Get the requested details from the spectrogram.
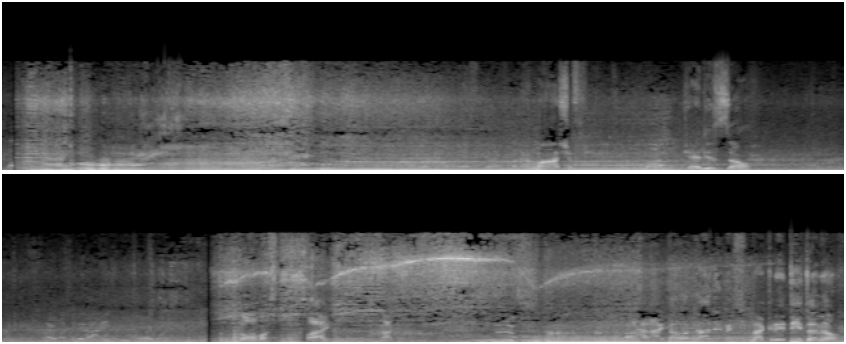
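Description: Car engines rev loudly and roar as cars drive past close by.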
